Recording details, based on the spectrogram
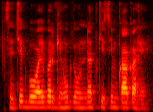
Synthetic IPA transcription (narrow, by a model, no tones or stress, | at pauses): sɐ̃ɲt͡ʃɪt̪̚boʋaːipɐɾɡeɦũkeʊnːət̪kɪsɪmkaːkaɦɛː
